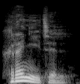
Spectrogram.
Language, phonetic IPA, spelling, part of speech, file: Russian, [xrɐˈnʲitʲɪlʲ], хранитель, noun, Ru-хранитель.ogg
- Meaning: 1. keeper, guardian, custodian 2. curator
